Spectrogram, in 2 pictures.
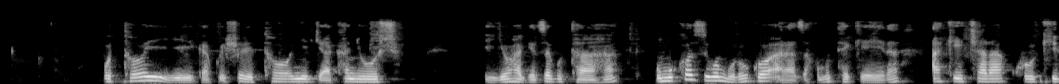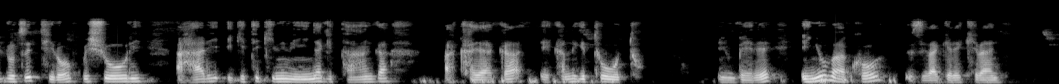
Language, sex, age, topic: Rundi, female, 25-35, education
